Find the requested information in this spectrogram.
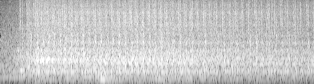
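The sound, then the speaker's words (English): A serger sews fabric handles for recycled, reusable shopping bags at a community sewing event, a fast, steady mechanical whir that runs unbroken and fairly quietly throughout. “And then over there, they're serging the handles um, and sewing.”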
